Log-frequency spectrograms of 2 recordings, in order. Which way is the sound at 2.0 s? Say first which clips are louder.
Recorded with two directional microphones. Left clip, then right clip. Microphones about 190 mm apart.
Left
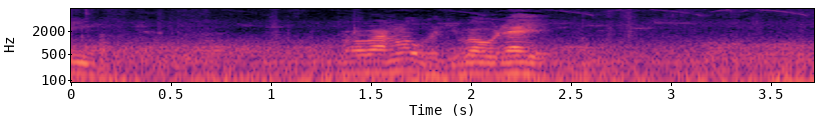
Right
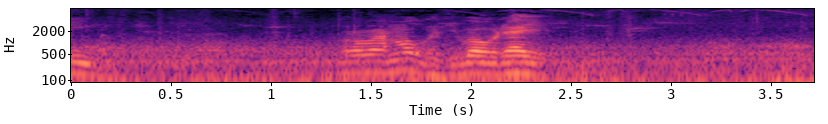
Right 6 dB; 65° right (ahead or behind).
